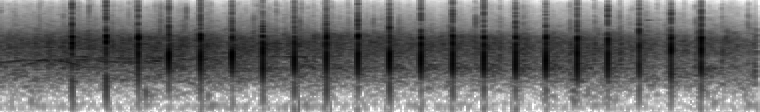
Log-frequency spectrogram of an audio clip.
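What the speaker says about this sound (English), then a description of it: "let's give them all another raucous round of applause" Applause from an audience at a conference luncheon honoring scholarship students, a steady wash of clapping punctuated by sharp, regularly spaced claps close to the microphone.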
